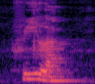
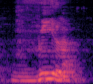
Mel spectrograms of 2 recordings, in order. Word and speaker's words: villa: V is pronounced by villa by the learners Indonesia learners say F, villa, but the right is V, villa. Okay, next pronunciation.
